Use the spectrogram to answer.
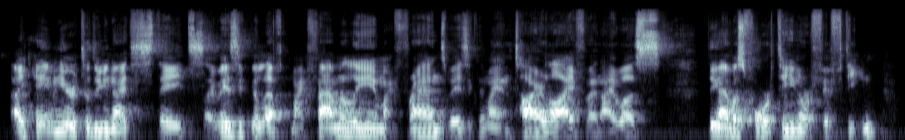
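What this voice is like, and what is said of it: Turkish accent. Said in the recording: “I am originally from Turkey, so that's where the weird last name and the accent is from.”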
